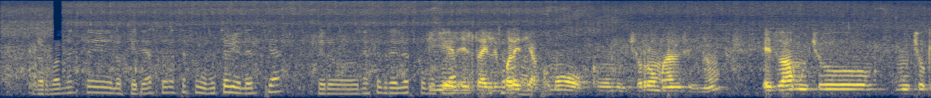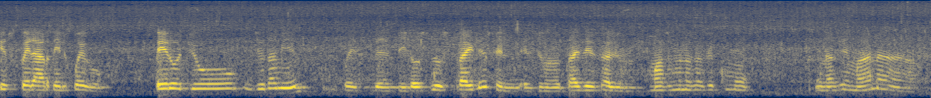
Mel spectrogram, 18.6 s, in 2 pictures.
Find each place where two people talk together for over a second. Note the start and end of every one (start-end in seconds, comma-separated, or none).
4.2-5.5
